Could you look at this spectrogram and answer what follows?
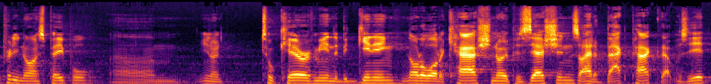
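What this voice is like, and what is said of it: Australian accent. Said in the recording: “An Aussie accent in America goes a long way. ... It does come across as, like, friendlier, honestly.”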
